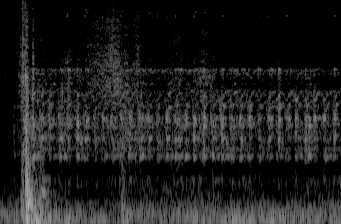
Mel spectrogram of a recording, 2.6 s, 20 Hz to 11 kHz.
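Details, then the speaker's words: 2002 Mercedes-Benz SLK 32 AMG, belt accessories checked by hand during water pump replacement: hand-spun tensioner pulley gives dry gritty whir and wobbles; worn bearing, to be replaced. "definitely has some wobble in it and is making a bit of noise so that will need to be replaced"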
